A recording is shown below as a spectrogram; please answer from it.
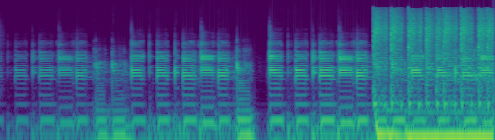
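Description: Instrumental background music: a rhythmic line of repeated pitched notes over a bass line, breaking off briefly about three seconds in, then a much louder, fuller section with a steady beat near the end.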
